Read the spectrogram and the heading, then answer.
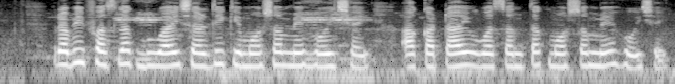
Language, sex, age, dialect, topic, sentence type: Maithili, female, 51-55, Eastern / Thethi, agriculture, statement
